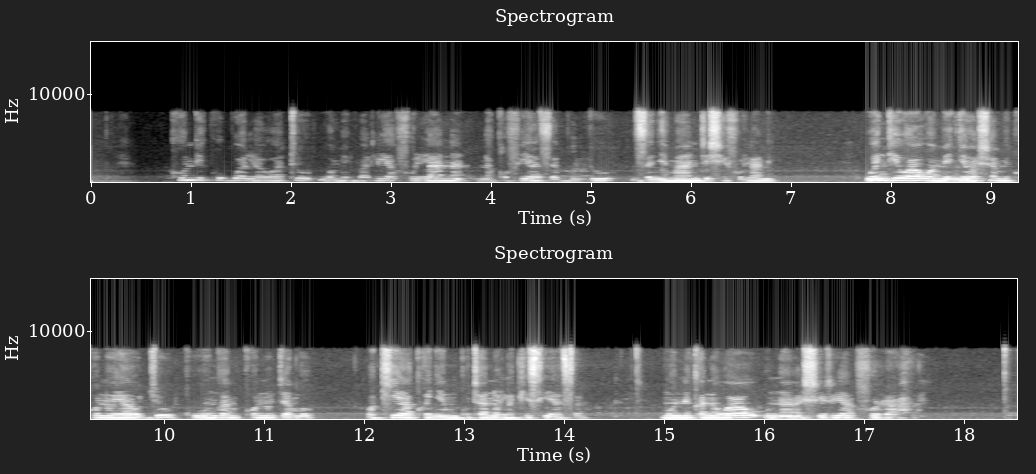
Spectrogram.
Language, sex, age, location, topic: Swahili, female, 25-35, Mombasa, government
